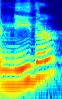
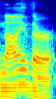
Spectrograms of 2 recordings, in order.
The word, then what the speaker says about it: neither: them okay yeah but for neither and neither I pretty much always use neither rather than neither I save right there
